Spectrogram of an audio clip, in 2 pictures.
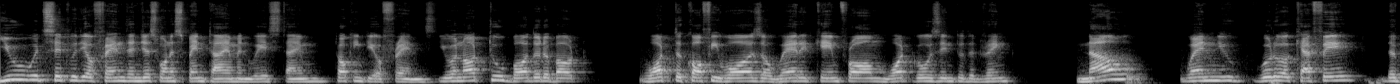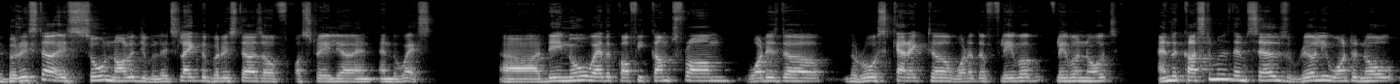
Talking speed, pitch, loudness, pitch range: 190 wpm, 155 Hz, -19 LUFS, 145-170 Hz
